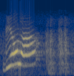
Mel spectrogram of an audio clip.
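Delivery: high sing-song call across the house. Acted. Wife calling for the maid across the house, high calling voice. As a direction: call her from the kitchen.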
